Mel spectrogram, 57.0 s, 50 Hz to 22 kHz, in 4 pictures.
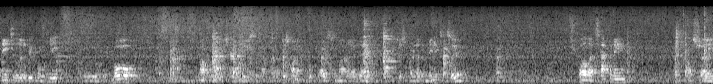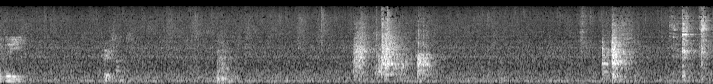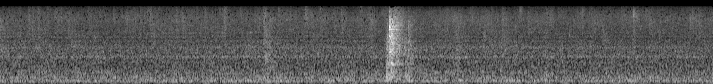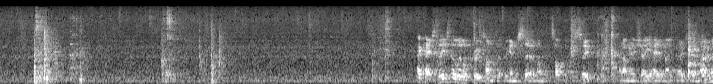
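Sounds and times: metal trays and utensils clattering: 0:03.3 - 0:09.2, 0:46.0 - 0:47.3, 0:54.1 - 0:55.4, 0:56.4 - 0:57.0.

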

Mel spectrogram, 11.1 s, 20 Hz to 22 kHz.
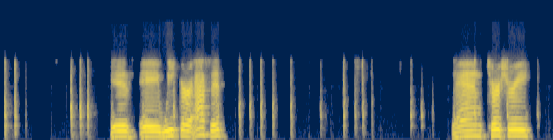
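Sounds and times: stylus tapping on tablet screen: 0:00.1 - 0:00.6, 0:01.3 - 0:02.0, 0:03.4 - 0:03.8, 0:04.6 - 0:11.0.

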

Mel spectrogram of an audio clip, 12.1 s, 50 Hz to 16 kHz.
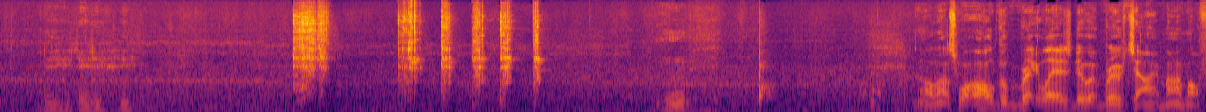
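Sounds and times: trowel scraping and striking brick: 0:02.9 - 0:03.4, 0:04.0 - 0:05.5.

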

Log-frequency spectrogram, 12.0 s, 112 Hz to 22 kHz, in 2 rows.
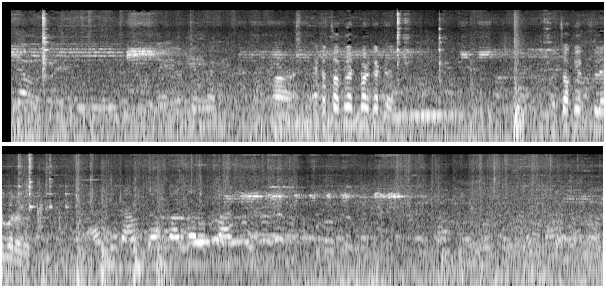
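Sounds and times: low traffic rumble: 0:00.1 - 0:12.0
people talking: 0:00.1 - 0:12.0.

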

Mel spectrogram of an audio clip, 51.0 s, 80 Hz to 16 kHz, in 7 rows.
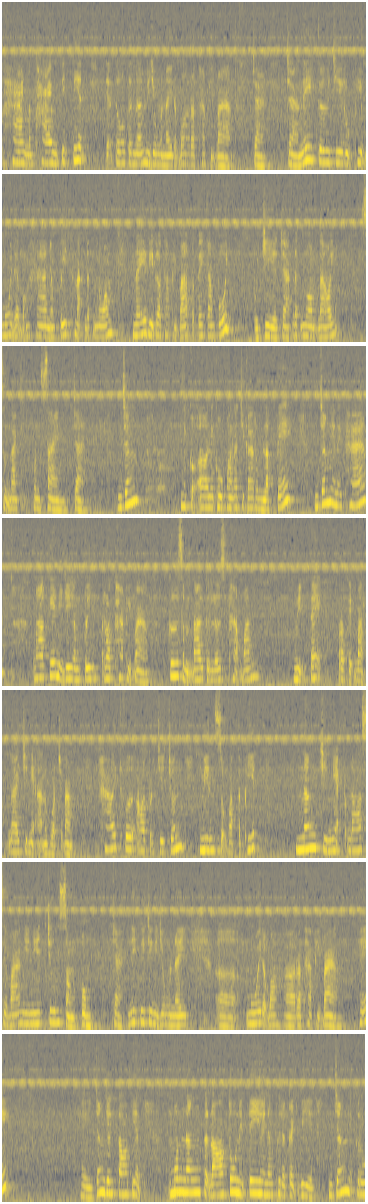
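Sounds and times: person speaking: 0:00.0 - 0:14.0, 0:14.6 - 0:27.0.

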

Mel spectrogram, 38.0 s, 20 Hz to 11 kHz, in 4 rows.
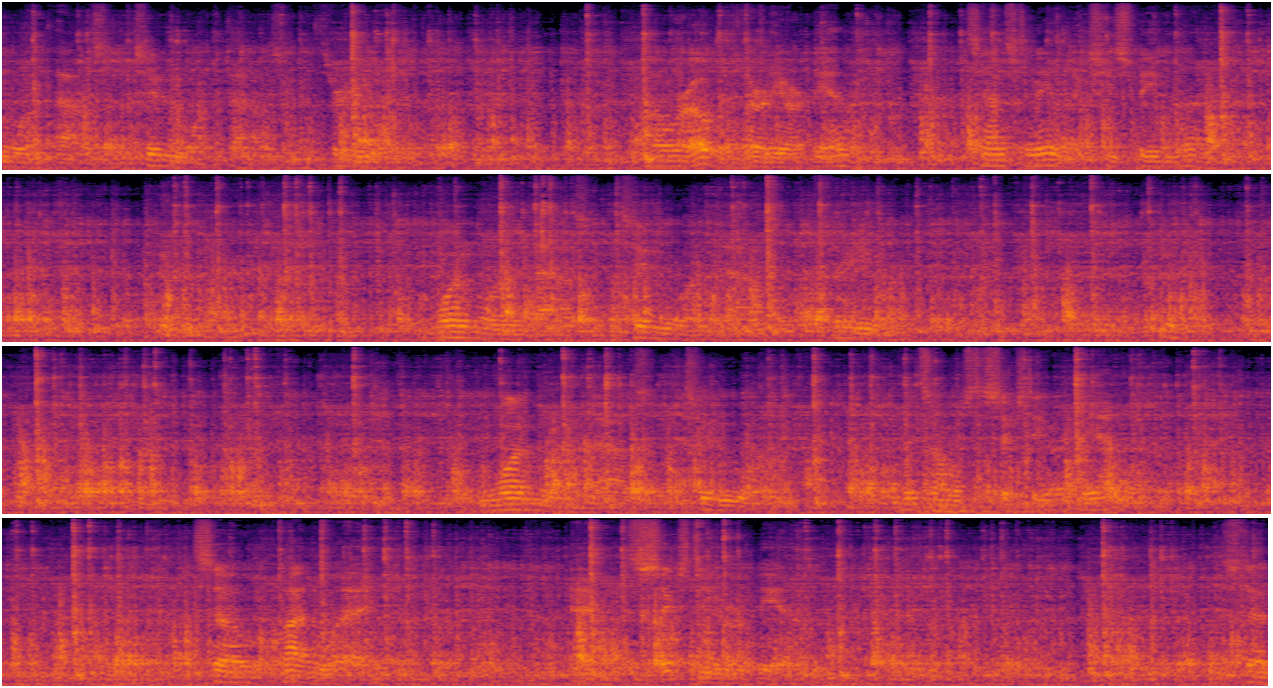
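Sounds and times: ratcheting gear-like mechanical clatter: 0:00.0 - 0:38.0.

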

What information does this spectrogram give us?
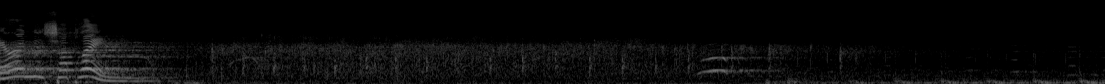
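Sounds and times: small crowd applauding: 0:01.4 - 0:09.8.

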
